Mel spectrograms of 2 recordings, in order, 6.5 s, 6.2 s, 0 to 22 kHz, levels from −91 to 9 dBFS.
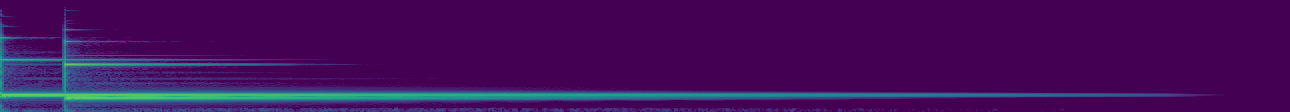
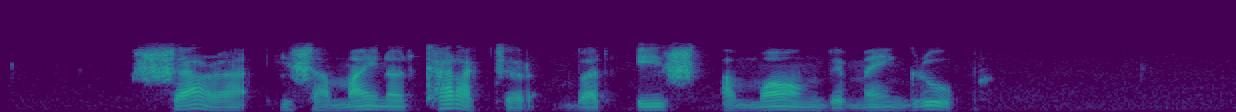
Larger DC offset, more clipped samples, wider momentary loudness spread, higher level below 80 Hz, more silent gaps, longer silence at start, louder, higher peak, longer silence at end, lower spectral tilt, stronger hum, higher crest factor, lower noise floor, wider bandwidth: neither; neither; first, 24 LU vs 9 LU; about the same, -72 dBFS vs -74 dBFS; neither; second, 0 s vs 0.65 s; first, -19 LUFS vs -35 LUFS; first, -4 dBFS vs -14 dBFS; first, 2.45 s vs 1.25 s; about the same, -1 dB/octave vs -1 dB/octave; neither; about the same, 20 dB vs 24 dB; second, -75 dBFS vs -79 dBFS; first, 7.8 kHz vs 4.8 kHz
